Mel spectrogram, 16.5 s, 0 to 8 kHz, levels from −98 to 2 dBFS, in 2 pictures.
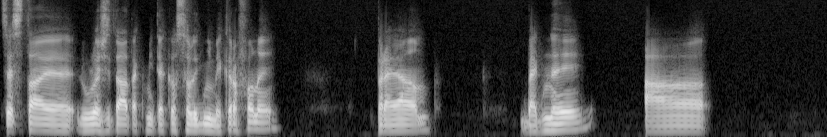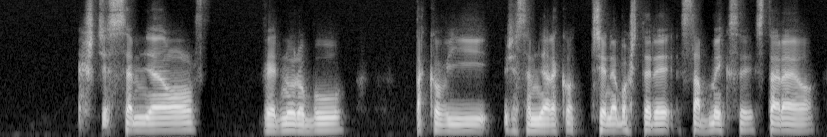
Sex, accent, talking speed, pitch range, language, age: male, native, 100 wpm, 95-105 Hz, Czech, 40-59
